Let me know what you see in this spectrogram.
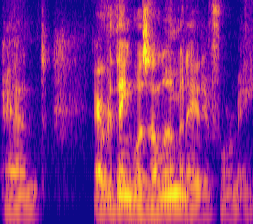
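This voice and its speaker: In a General American accent, a man with a medium pitch and fairly even intonation talks at a moderate pace in a normal speaking voice. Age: 60s. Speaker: former church member. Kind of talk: interview testimony.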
